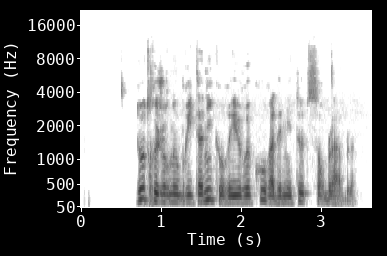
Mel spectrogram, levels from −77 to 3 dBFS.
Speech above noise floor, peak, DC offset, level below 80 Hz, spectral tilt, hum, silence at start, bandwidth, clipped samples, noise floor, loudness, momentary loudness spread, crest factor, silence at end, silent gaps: 24 dB; -4 dBFS; under 0.1%; -64 dBFS; -5 dB/octave; none; 0.7 s; 11.5 kHz; under 0.1%; -48 dBFS; -24 LUFS; 8 LU; 20 dB; 0.2 s; none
